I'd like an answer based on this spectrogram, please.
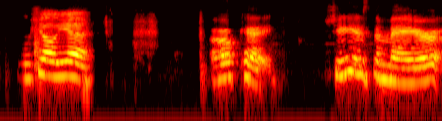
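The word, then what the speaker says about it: Lu Shiow-yen: Lu Xiao Yan.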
